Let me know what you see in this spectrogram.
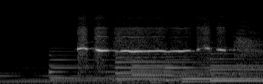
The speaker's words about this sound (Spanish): Y ahí ibas. Yo silbaba.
